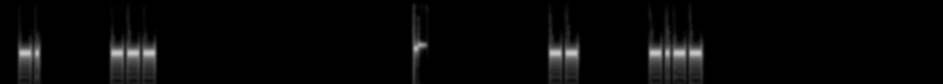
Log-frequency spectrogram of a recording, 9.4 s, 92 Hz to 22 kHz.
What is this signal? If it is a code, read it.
Morse code, heard as a keyed tone, about 30 wpm, spaced as for 10 wpm, 700 Hz. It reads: NO MY
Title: 6x Character Spacing - Top 200 Words - 30wpm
